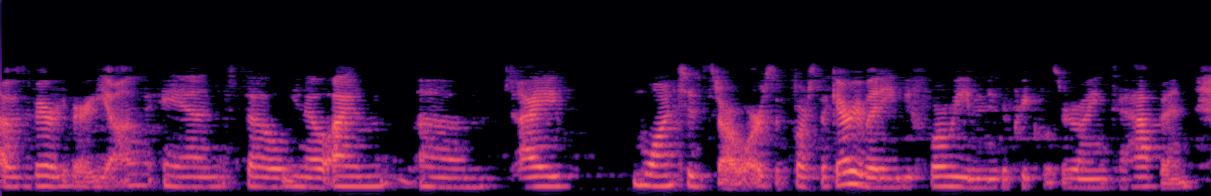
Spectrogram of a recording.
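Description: A woman with an unremarkable speaking voice, medium pitch, fairly even intonation, and a moderate pace. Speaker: podcast co-host.

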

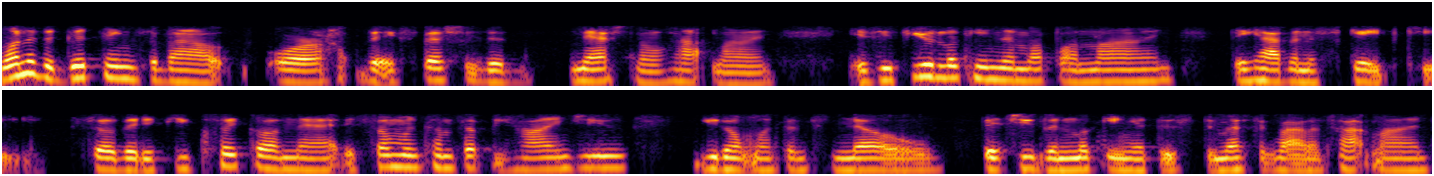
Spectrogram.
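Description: At a fairly quick pace, a woman with a very deep, low pitch speaks with fairly even intonation. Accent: American. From US Midwest, Chicago. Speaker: domestic violence survivor. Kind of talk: personal testimony in an interview.

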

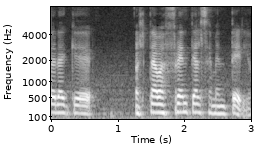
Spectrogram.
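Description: A woman speaks at a very slow pace in a fairly low pitch. Her intonation is fairly even. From southern Chile (Valdivia), raised partly in Valparaíso. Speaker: writer and educator, former political exile. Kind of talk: interview, personal life story. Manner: hesitant, many fillers.

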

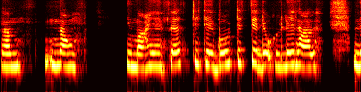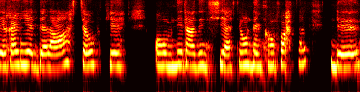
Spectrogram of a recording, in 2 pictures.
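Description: A woman speaks very slowly in a high voice, with a monotone, flat intonation. Her loudness stays very even throughout. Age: 20s. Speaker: nonprofit director. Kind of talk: interview.

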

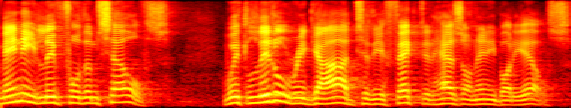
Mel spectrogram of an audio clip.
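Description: Speaking with an Australian accent, a man uses a fairly high pitch, a bright, sharp tone, ordinary pitch variation and a moderate pace on a very clean recording with a silent background. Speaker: pastor. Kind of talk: sermon. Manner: hesitant, filler-heavy.

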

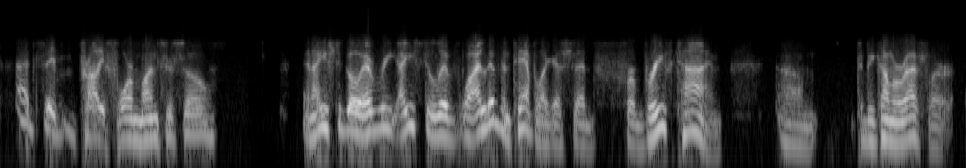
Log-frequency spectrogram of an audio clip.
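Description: Using vocal fry and very wide pitch swings, a man at a medium pitch moves at a fairly quick pace yet leaves long, frequent pauses. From Michigan, raised in Florida from childhood. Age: 50s. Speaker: former pro wrestler. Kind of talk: interview.

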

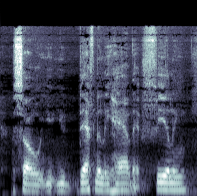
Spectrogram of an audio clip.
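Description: Somewhat breathy and fairly low in pitch, a man speaks at a moderate pace with fairly even intonation. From Memphis, Tennessee. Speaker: pastor and youth ministry worker. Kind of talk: interview conversation.

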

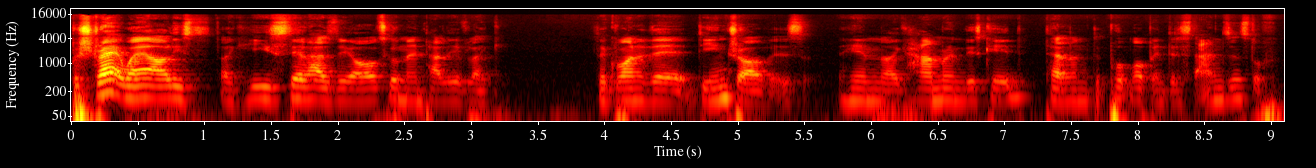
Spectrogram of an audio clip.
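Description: In an English accent, the speaker talks at a very fast pace with monotone, flat intonation and big swings in loudness. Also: man, medium pitch for a man. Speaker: podcast co-host, footballer. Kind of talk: casual chat.

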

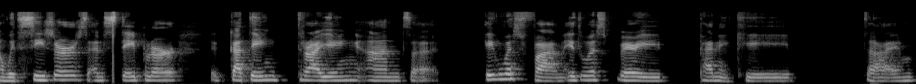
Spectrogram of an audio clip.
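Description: A woman at a very slow pace, with long, frequent pauses, fairly even intonation and a quiet background. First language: Spanish or Catalan. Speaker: milliner and event organizer. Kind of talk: interview.

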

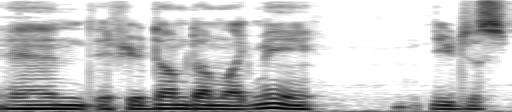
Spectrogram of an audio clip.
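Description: A man with an American accent speaks at a fairly low pitch. His voice is somewhat breathy. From North Carolina, US South. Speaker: film student. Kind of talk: casual interview chat.

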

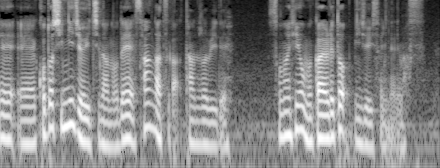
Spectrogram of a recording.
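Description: A man speaks at a moderate pace and a medium pitch. His intonation is lively, and his loudness swings a lot. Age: 20s. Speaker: freelancer podcaster. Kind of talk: casual monologue self-introduction. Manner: hesitant with frequent fillers.

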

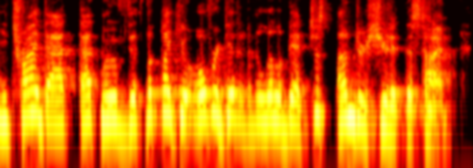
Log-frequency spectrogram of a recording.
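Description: A man with a high voice talks at a fairly quick pace. His tone is dark and mellow, with ordinary pitch variation. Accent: American. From US West Coast, San Francisco Bay Area. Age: 60s. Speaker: business consultant, former gymnastics coach. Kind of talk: interview conversation.

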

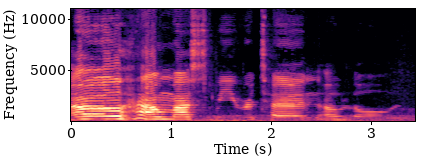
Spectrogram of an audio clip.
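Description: A put-on character voice, shrill and fairly high in pitch. It moves at a very slow pace. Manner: screeching, wailing.

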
